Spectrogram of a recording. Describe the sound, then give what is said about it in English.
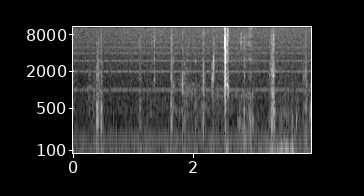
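Crunchy chewing of a pickled onion, a series of irregular wet crunches with one sharp loud bite midway, heard alone without talk. “Well, you can chew it.”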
